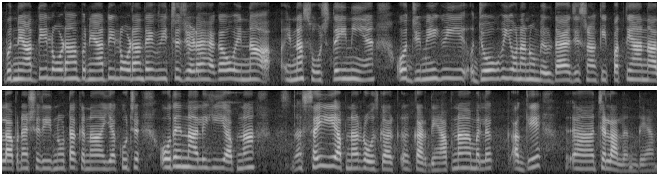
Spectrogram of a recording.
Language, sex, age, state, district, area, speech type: Punjabi, female, 30-45, Punjab, Mohali, urban, spontaneous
